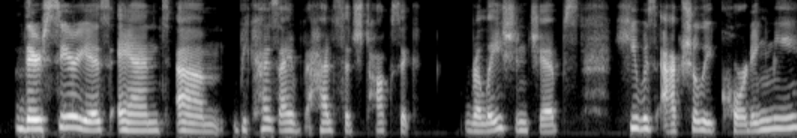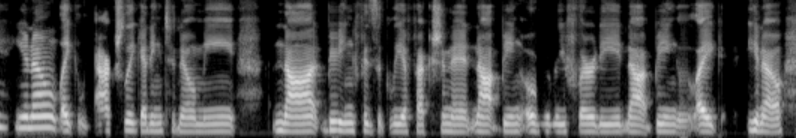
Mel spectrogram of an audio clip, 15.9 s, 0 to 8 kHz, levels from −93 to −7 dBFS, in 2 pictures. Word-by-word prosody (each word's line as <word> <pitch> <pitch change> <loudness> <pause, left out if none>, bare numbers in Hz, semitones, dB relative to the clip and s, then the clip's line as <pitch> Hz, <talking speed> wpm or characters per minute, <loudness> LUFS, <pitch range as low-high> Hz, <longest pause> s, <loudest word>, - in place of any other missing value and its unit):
they're 210 -2 +10
serious, 205 -4 +4
and, 175 -1 +2
um, 165 -4 +3 0.2
because 210 +2 -4
I've 175 -1 -2
had 180 0 -4
such 165 -1 -5
toxic 175 0 -7 0.5
relationships, 170 -2 -2 0.4
he 230 - -2
was 220 -2 -1
actually 175 +1 +1
courting 170 +6 -3
me, 230 +2 -3
you 235 -1 -1
know, 240 -1 +3
like, 175 - -1 0.2
actually 175 +1 +1
getting 165 -1 -4
to - - -11
know 150 -1 -5
me, 155 +1 -7 0.3
not 165 0 +4
being 180 -2 -1
physically 155 -2 -6
affectionate, 150 0 -3
not 155 -2 +3
being 160 -1 -5
overly 155 -1 -4
flirty, 155 -1 -3
not 150 -1 +1
being, 155 -2 -5
like, 155 -1 +1 0.2
you 185 0 -1
know, 150 -2 +1
170 Hz, 135 wpm, -25 LUFS, 155-190 Hz, 0.5 s, they're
